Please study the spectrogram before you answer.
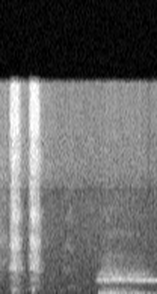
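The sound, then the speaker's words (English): Two short, quick inhaled breaths in rapid succession, taken as an energizing breathing exercise, then a steady droning tone with a low rumble beneath it. “So I can kick some energy and a little bit of adrenaline by inhaling, you know, a couple of times. And then I exhale. So these are short, quick breaths. Quick, short, inhale.”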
